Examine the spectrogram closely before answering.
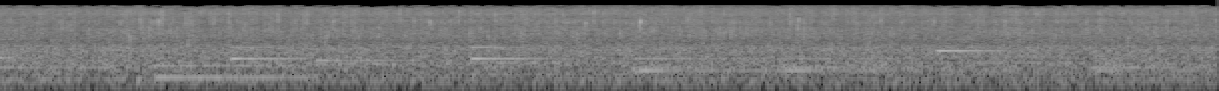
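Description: Steady rain falling, with soft, sparse melodic notes over it: a rain-and-music backing track.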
